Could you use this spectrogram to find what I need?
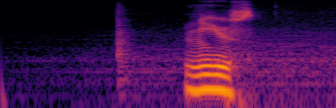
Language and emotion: Russian, neutral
